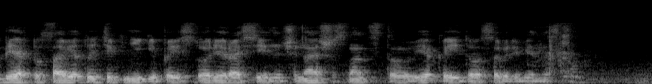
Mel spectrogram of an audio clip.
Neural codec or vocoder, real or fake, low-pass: none; real; 7.2 kHz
